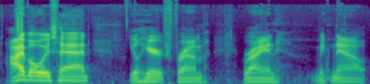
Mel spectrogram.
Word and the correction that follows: McEwen: Or, I'm sorry, I always say his name wrong. McEwen.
